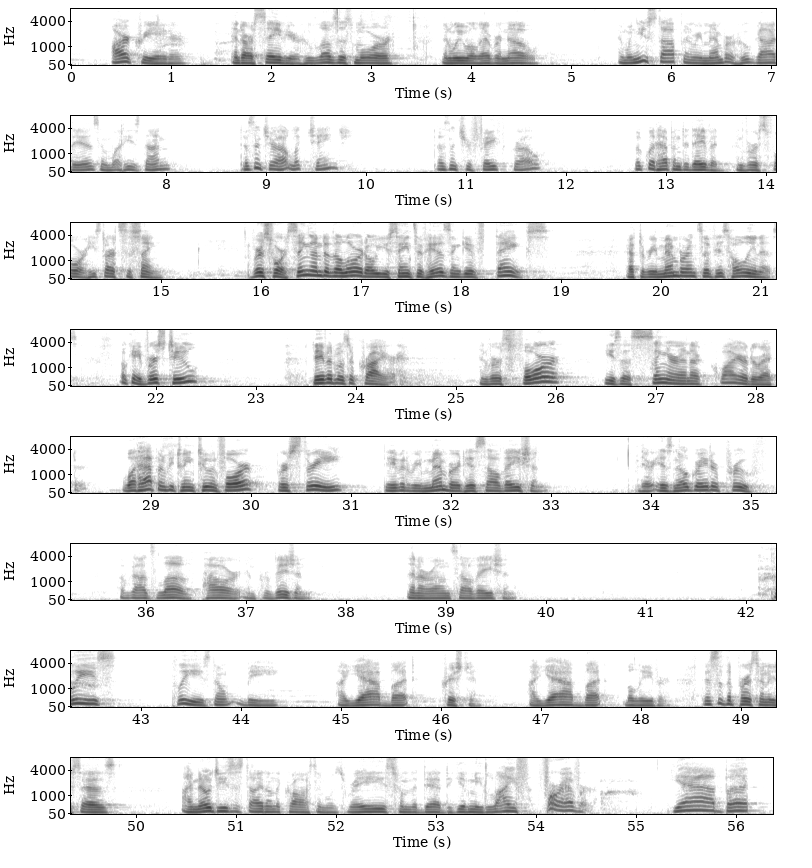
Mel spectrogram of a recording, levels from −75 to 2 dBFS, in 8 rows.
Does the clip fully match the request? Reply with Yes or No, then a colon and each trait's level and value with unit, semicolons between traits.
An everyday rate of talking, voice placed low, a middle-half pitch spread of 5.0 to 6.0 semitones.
No: average, 160 wpm; medium, 150 Hz; average, 5.3 semitones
